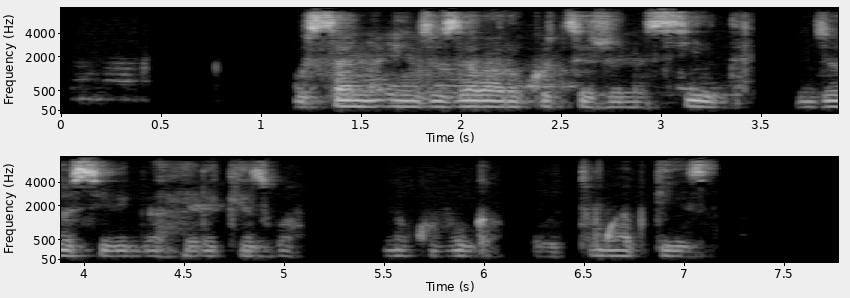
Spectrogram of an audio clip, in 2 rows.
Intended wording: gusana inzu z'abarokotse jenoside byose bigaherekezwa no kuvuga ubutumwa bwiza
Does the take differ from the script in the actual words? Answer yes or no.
no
